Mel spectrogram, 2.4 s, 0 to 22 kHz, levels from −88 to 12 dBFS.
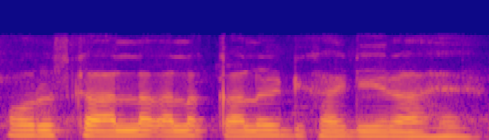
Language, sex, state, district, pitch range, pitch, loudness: Hindi, male, Arunachal Pradesh, Papum Pare, 140-150 Hz, 145 Hz, -16 LUFS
